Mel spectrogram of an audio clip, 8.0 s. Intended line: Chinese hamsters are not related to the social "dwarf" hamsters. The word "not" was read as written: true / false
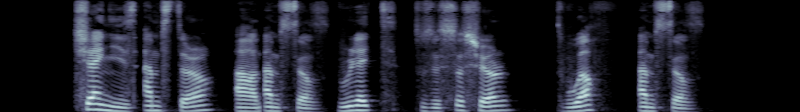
false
